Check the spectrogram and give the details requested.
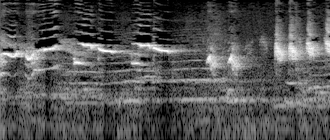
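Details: Chinese hwamei from Hải Phòng, Vietnam, singing strongly: long slurred whistles with rich overtones sliding down, then a pause and a burst of loud, short, bright notes repeated quickly at the end.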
